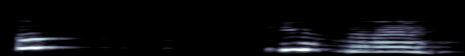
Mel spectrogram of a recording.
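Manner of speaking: high, soft wail through laughter; can barely hold yourself together from laughing; real breathless giggling squeal; helpless laughter. Real, not acted. Overcome with laughter, cannot hold it.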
